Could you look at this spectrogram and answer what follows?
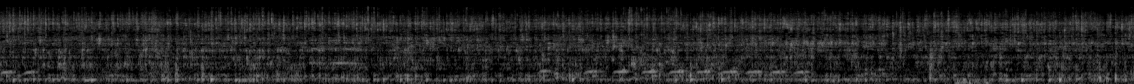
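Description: Water from a DIY-installed pump gushes into a container in a steady, loud rushing stream that continues without a break, with faint speech and other background sounds under the flow.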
